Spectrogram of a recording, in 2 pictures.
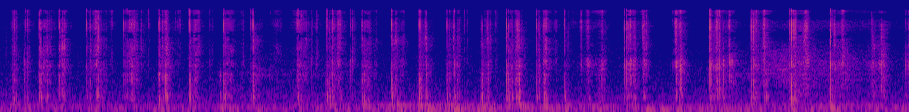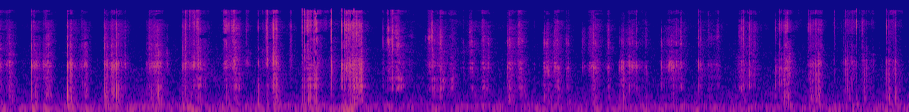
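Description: A rock from the beach is tapped and scratched in quick, uneven succession. Rapid dry clicks mix with short scratchy bursts that are mostly bright and crisp, with little low end. Each sound stops almost at once, and the overall level stays quiet.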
